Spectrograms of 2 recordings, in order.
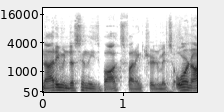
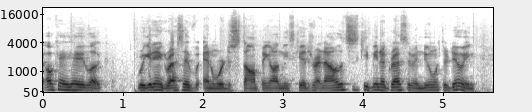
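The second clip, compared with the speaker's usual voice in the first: ordinary talk, nothing marked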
